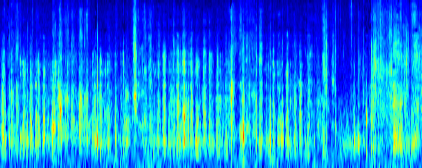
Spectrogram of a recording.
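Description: Close-miked chewing of spicy seafood boil: a steady run of quick, irregular wet smacks and mouth clicks.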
